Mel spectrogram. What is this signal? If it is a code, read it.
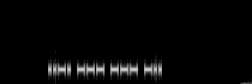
Morse code, heard as a keyed tone, about 53 wpm, 700 Hz. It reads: FOOD
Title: Sets of 5 Words - New Word Drill - 50wpm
